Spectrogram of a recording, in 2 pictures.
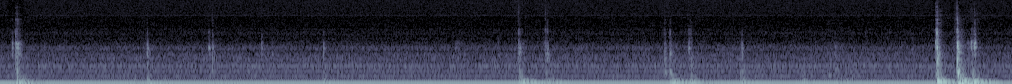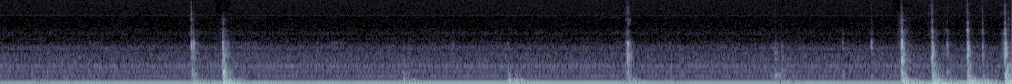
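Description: Computer keyboard and mouse clicks in scattered bursts, the loudest around the middle and a quick cluster near the end, over a steady low electrical hum.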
